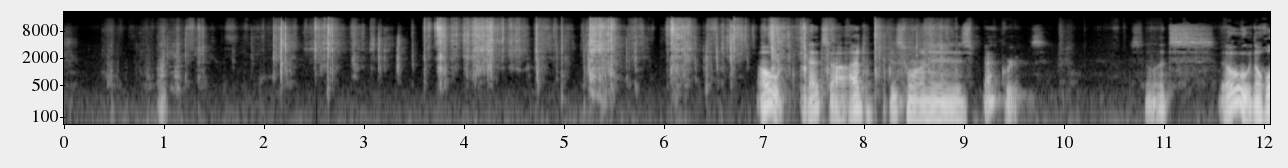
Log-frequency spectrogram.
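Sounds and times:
card pack wrapper tearing and crinkling: 0:00.9 - 0:09.0.

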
